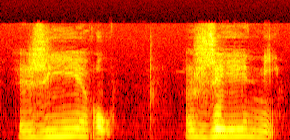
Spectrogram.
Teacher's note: Engagieren es j porque viene del francés, o génie, o giroconto. Así haces como una sh, pero con voz, un poco más suave que la sh, y con voz.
